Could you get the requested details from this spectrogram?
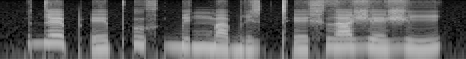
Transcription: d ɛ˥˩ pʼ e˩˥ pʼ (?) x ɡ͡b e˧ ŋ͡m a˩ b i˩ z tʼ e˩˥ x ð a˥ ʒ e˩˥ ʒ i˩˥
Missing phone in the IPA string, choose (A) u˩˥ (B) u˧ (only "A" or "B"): B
